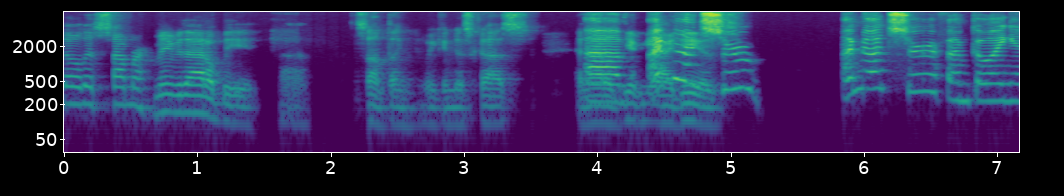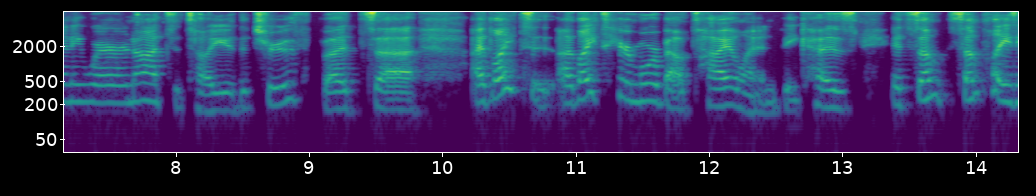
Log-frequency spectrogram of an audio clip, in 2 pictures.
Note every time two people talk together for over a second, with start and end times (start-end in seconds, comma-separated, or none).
3.9-5.2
